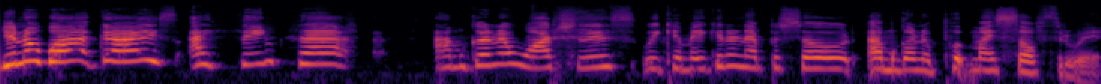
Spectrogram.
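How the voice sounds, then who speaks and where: A raised, projected voice with an American accent and very wide pitch swings. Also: woman, extremely high pitch for a woman. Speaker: movie podcast co-host. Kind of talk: casual chat.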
